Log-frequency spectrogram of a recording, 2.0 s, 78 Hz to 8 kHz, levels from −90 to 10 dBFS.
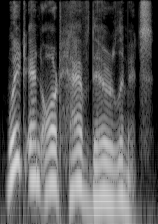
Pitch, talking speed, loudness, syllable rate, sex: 145 Hz, 180 wpm, -18 LUFS, 3.9 syllables/s, male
